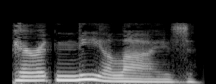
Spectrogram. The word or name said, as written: peritonealize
